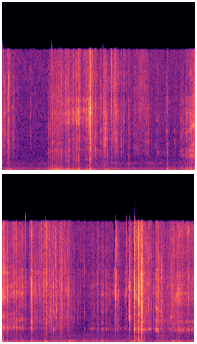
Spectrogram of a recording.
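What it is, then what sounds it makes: Bar of soap being carved. A knife and a blade cutter carve and peel curled slices off a hand-sized solid bar of green soap with a gold edge, held in the hand. Crisp scraping and shaving bursts with a bright, high crackle and soft low thumps come in uneven clusters, separated by quiet pauses.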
